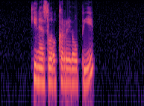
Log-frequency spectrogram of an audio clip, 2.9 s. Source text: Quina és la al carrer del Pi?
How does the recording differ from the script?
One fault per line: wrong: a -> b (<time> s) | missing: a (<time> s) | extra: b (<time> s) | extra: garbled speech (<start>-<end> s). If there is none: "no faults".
no faults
